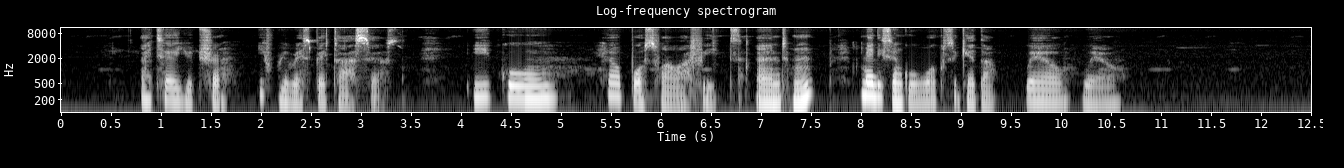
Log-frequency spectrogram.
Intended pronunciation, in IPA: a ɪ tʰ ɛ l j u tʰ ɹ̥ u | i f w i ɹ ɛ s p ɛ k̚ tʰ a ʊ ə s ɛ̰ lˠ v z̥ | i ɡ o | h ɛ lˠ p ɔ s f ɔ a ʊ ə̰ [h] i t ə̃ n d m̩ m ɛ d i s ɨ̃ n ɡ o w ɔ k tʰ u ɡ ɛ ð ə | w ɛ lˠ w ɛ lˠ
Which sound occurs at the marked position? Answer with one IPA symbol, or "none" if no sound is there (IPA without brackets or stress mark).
f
